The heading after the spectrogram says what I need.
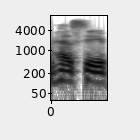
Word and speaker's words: Hesse: hess the writer uh in germany they say hessa uh but i'm from iowa and then midwest we just do everything goofy so we became hessy for some inexplicable reason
